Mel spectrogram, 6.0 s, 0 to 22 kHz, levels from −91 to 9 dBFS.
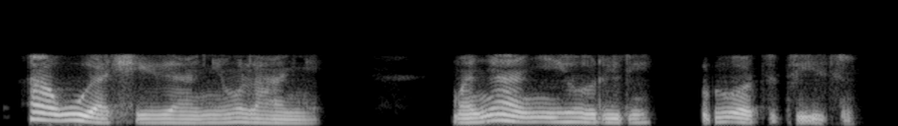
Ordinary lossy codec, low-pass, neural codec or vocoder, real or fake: none; 3.6 kHz; none; real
